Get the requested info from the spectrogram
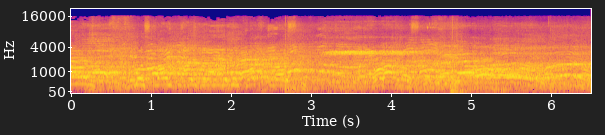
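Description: Several voices shouting and talking over one another in a large, echoing sports hall, as coaches and spectators call out during a wrestling bout. About three seconds in, a steady high tone sounds for just over a second.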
